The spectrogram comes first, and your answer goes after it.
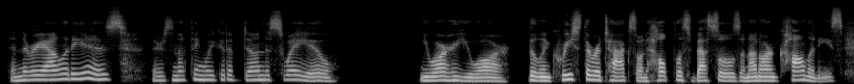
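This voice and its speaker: An actress playing a disciplined, earnest space-navy officer with a crisp military manner in a video game. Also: female voice, mid-range voice, no echo, studio quality, natural voice. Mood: wry, reflective. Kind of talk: video game character dialogue.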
